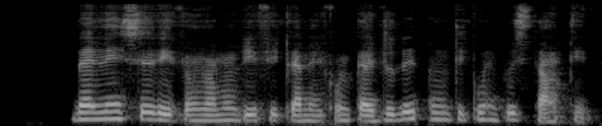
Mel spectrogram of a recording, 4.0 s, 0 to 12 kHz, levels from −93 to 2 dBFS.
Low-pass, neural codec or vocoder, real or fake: 10.8 kHz; codec, 44.1 kHz, 1.7 kbps, Pupu-Codec; fake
